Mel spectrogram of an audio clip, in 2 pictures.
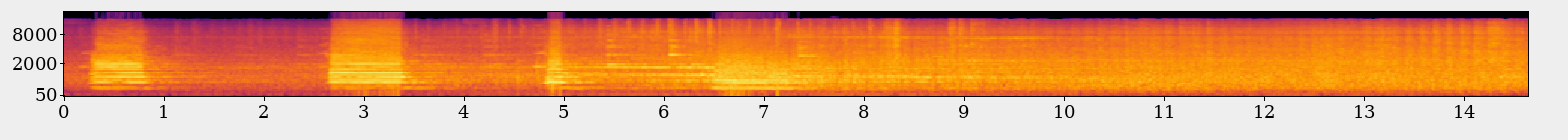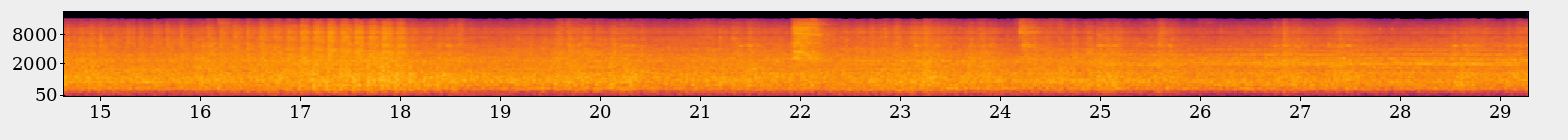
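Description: Freight locomotive horn blowing four blasts, long, long, short, long, the grade-crossing signal. The train then runs past, a long string of freight cars rolling by with a steady rumble and clatter of wheels on rail.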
